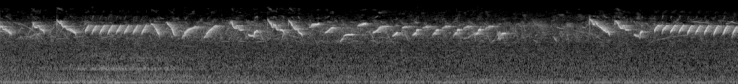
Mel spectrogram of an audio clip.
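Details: Pleci, the Oriental white-eye, singing for a tutor recording meant to revive its song: high buzzy trills of tightly packed notes alternate with looser slurred chirps, a brief lull, then another rapid trill.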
